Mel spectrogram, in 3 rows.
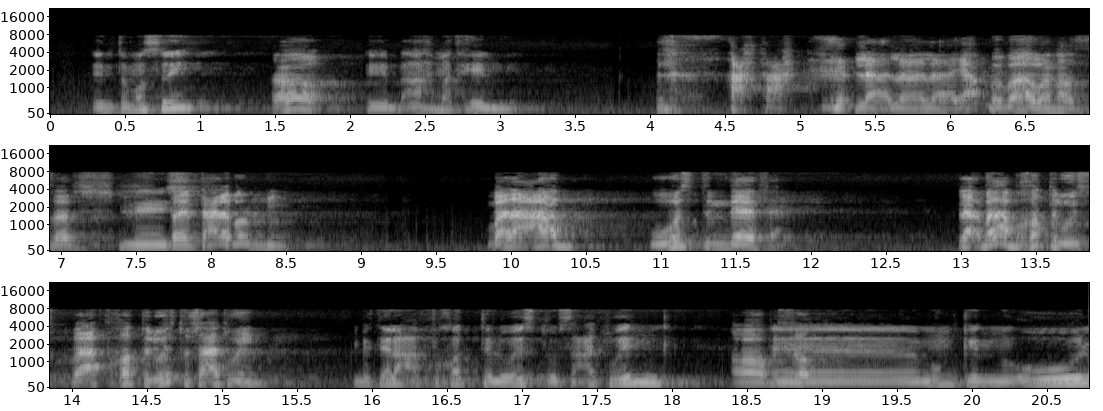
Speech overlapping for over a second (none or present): none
